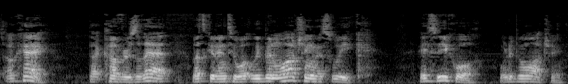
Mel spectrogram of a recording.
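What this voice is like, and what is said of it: Sick, rough-sounding voice. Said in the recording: “I'm sick, so sorry about my voice.”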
